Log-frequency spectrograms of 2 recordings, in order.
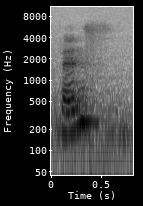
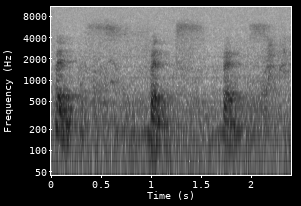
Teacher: Plosive epenthesis. This is a habit that many people have of inserting a plosive between a nasal and a voiceless fricative, most obviously in NS sequences, so that where I would speak of a fence, many people will pronounce fence, fence, fence.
